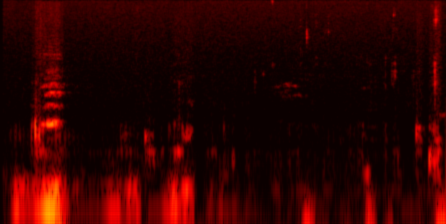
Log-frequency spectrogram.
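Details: Cat eating, recorded close up: soft wet chewing and smacking in irregular bursts, with a louder low crunching burst at the start and quiet pauses between bites.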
